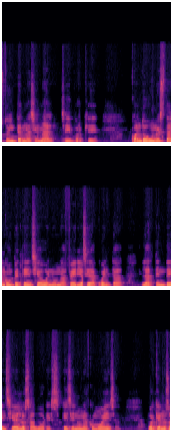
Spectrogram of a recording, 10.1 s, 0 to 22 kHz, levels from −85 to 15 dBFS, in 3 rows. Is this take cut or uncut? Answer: cut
